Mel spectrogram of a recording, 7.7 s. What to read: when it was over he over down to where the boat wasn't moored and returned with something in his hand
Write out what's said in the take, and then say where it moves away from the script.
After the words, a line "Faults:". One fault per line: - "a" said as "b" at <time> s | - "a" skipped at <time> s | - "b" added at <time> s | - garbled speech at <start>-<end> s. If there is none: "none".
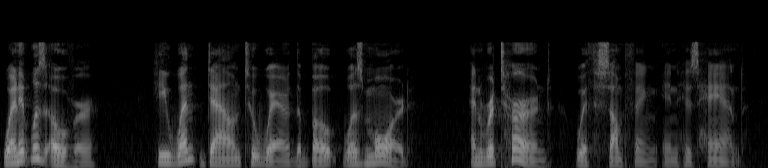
when it was over he went down to where the boat was moored and returned with something in his hand
Faults:
- "over" said as "went" at 1.7 s
- "wasn't" said as "was" at 3.4 s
